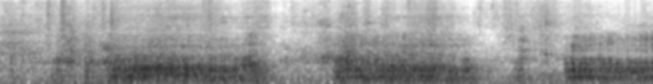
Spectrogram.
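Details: Presa Canario (perro de presa canario) growling during a morning exercise session. Deep, rough, harmonic growls come in sustained bursts of about a second, separated by short quieter gaps.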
